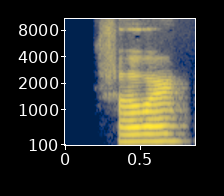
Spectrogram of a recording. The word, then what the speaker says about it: Foer: Am I pronouncing that right? – Foer, I think.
